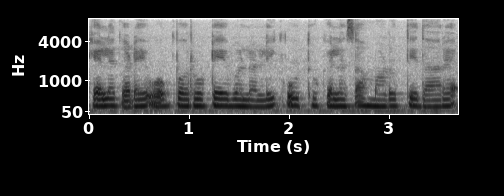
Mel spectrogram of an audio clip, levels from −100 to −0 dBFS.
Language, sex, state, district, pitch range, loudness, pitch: Kannada, female, Karnataka, Bangalore, 170-180 Hz, -14 LUFS, 170 Hz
